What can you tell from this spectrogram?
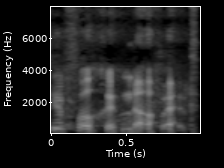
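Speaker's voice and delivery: usual speaking voice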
